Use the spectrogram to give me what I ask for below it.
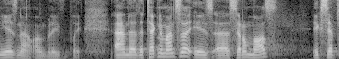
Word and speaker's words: Technomancer: man's at seven months it rhymes with my favorite book necromancer Zardo mansoor Technomancer it's cool compound words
